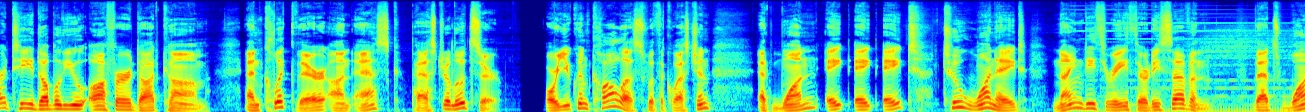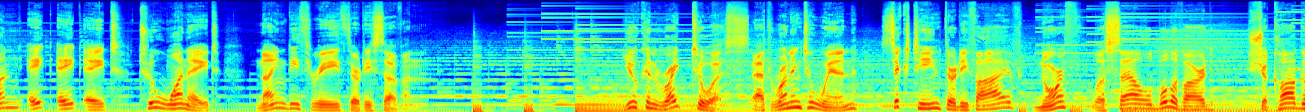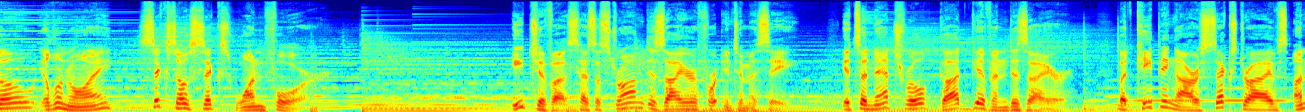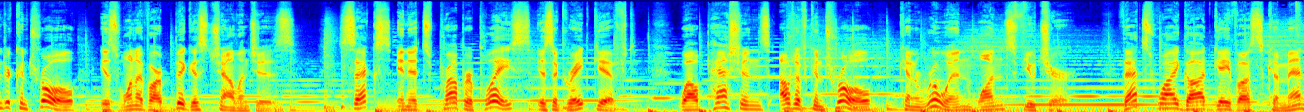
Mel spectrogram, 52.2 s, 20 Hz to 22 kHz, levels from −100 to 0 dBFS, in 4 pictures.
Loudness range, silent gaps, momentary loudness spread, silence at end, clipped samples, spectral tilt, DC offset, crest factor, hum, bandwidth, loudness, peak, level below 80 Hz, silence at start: 4 LU; 5.22-5.44 s; 13 LU; 0 s; under 0.1%; -4.5 dB/octave; under 0.1%; 16 dB; none; over 20 kHz; -16 LUFS; -2 dBFS; -32 dBFS; 0 s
